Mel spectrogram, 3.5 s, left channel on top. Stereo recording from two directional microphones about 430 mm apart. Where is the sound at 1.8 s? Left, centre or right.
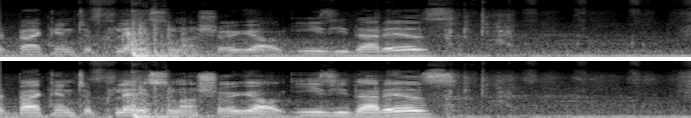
Right.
